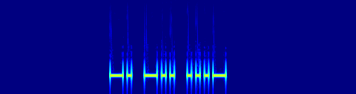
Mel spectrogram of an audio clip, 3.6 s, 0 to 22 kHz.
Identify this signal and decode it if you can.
Morse code, heard as a keyed tone, about 28 wpm, 700 Hz. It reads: NDV
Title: All Cut Numbers - 3-Digit 28wpm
